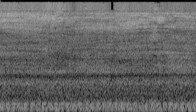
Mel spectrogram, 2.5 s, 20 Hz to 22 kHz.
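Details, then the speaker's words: 6-car trailer air brake line, brake lines hooked up: steady, even hiss with no pulsing, felt coming from behind a weld; owner suspects welding the plate burned the airline. Possibly linked to a cab warning, or a bad trailer ABS module. "know exactly where it comes from because it's leaking from behind this weld. I think when they welded this plate onto here, they might have burned the airline."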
